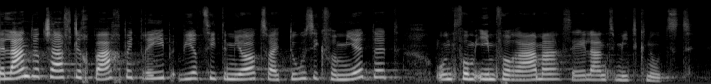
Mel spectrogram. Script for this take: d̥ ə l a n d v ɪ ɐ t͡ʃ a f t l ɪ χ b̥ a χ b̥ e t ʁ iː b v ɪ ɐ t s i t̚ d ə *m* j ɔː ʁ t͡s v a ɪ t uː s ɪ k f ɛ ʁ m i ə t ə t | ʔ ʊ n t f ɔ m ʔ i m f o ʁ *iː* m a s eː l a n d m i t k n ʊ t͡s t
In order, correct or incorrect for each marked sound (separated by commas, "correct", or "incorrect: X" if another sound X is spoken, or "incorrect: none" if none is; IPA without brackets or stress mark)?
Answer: correct, incorrect: aː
